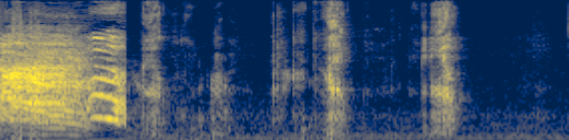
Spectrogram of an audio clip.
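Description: A loud, wordless voice roaring like an animal for about a second, cut off abruptly, followed by a few short, faint breathy hisses.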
